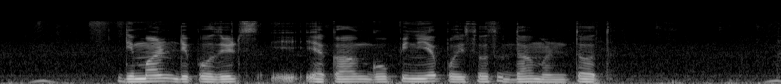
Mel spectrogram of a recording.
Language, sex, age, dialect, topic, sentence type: Marathi, male, 18-24, Southern Konkan, banking, statement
